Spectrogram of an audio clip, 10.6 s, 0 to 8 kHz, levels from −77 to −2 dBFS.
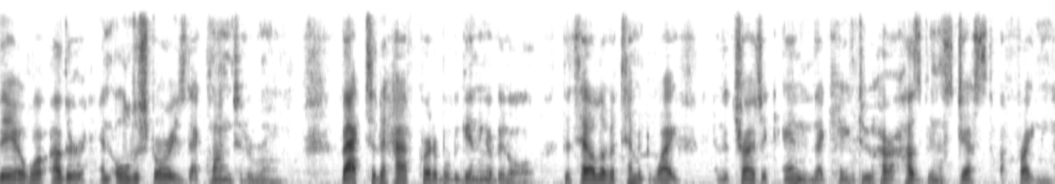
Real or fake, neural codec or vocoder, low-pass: fake; vocoder, 22.05 kHz, 80 mel bands, HiFi-GAN; 7.2 kHz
